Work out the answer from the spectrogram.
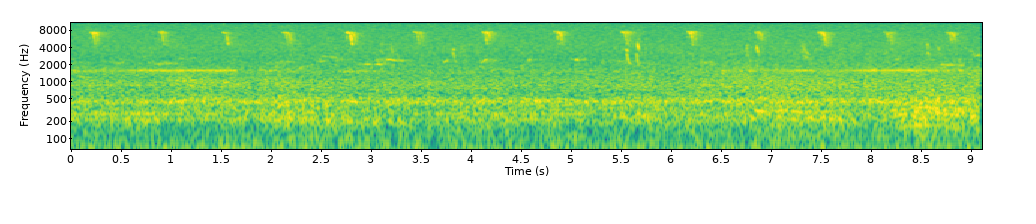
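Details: Zitting cisticola in spring, 3 April 2024, at the Séné nature reserve in Morbihan, France, gives sharp, high 'zit' notes about every two-thirds of a second, over a soft low rumble and faint background birdsong.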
